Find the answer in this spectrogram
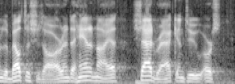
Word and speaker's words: Shadrach: Belteshazzar, and to Hananiah Shadrach, and to, or Shadrach's generally how we pronounce it, but if you look at the diacritical mark, it's Shadrach, and to Mishael of Meshach, and to Azariah of Abednego.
